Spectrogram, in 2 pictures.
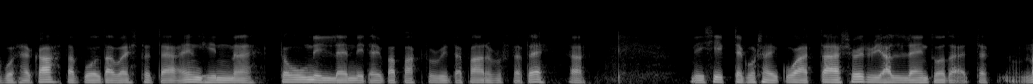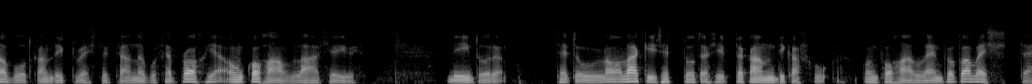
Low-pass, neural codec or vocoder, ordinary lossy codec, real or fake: none; codec, 24 kHz, 0.9 kbps, WavTokenizer, medium speech release version 1; none; fake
